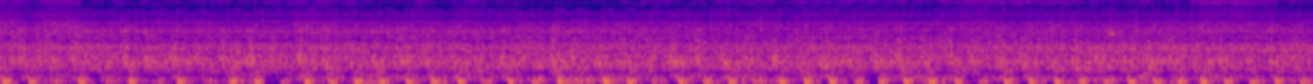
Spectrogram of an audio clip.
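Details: Hero Splendor Pro single-cylinder after tightening a loose outer cover that had made a "khatar khatar" rattle mistaken for a loose magneto or head bolt: steady, even idle putter of about four beats a second with no tapping; normal idle.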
